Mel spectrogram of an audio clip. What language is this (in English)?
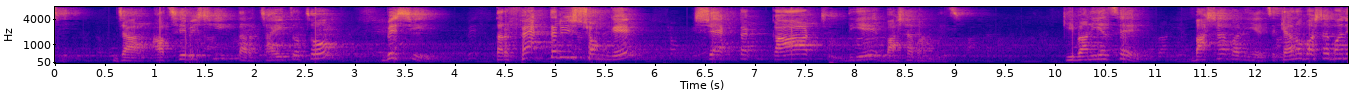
Bangla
